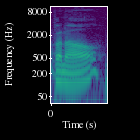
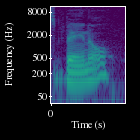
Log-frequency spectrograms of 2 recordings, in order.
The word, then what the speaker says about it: banal: It's not banal. – Banal? – It's not. It's banal. – I've never heard this word before. – B-A-N-A-L.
